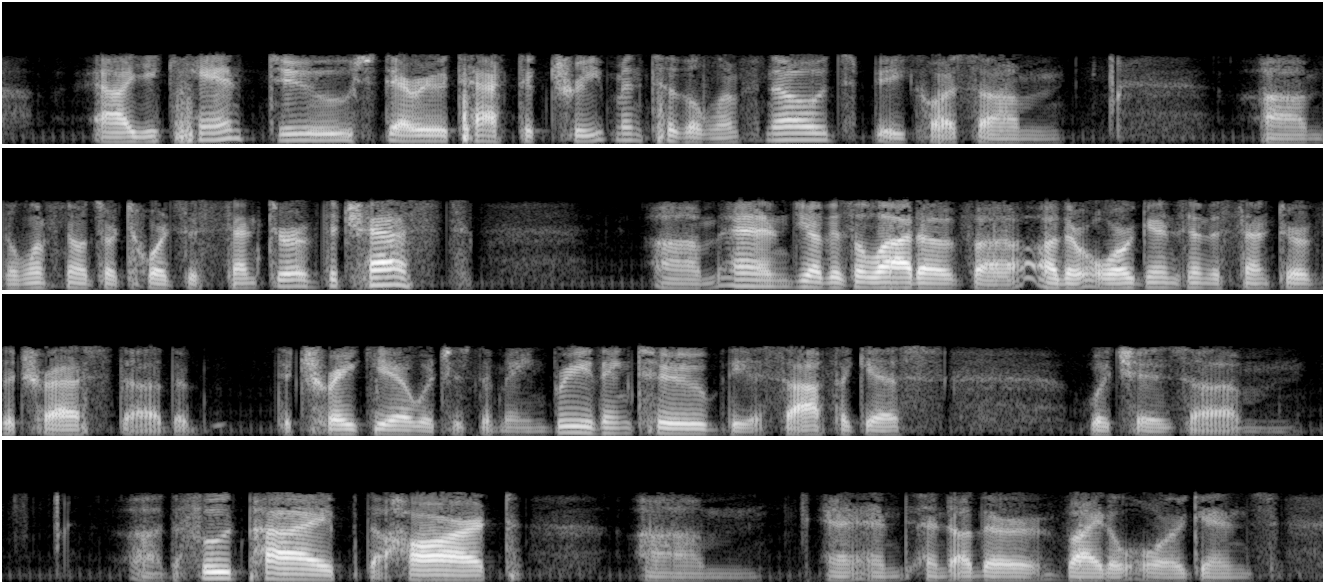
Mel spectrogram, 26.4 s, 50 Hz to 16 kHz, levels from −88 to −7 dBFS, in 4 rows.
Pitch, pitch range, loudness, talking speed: 120 Hz, 100-135 Hz, -20 LUFS, 150 wpm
